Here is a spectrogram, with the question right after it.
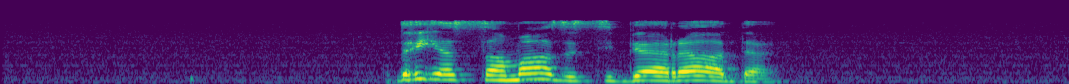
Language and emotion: Russian, positive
